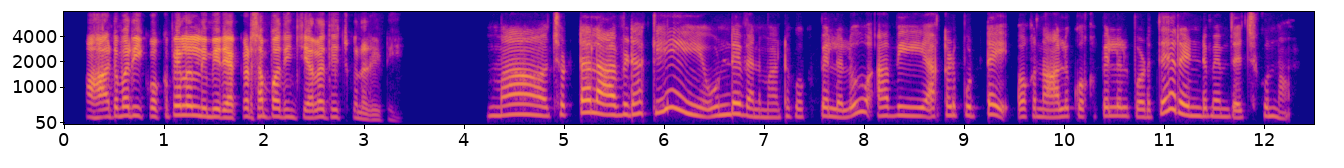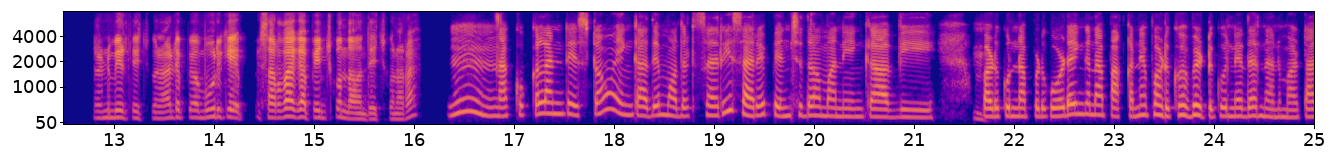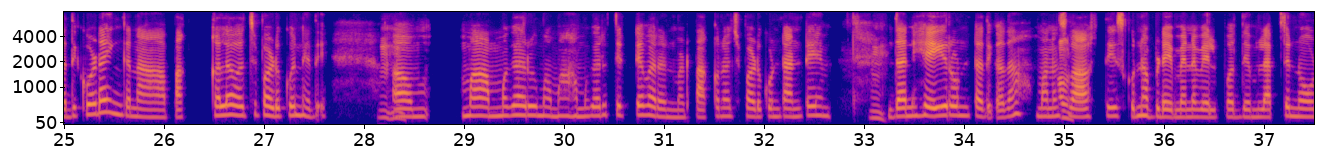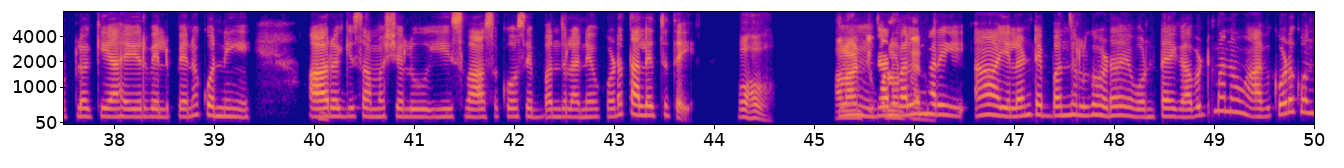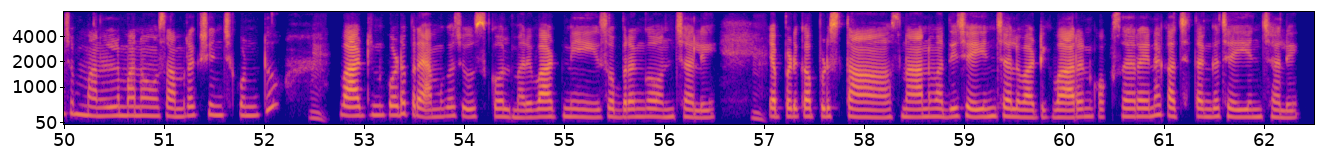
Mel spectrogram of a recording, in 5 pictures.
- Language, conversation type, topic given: Telugu, podcast, పెంపుడు జంతువును మొదటిసారి పెంచిన అనుభవం ఎలా ఉండింది?
- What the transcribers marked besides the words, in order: other background noise; in English: "హెయిర్"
